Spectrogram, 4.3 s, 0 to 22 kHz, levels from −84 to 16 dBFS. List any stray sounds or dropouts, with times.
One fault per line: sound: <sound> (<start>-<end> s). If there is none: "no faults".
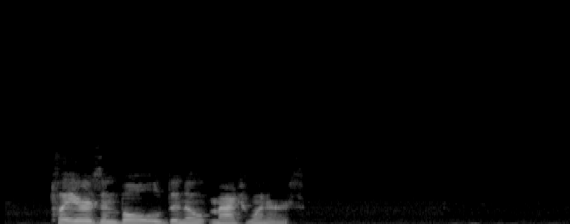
no faults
